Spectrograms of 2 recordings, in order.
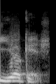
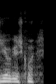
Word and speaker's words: Yogesh: as the middle name it's actually yokesh it's not yoga is like don in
